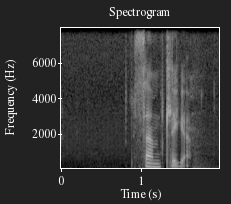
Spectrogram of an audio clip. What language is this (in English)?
Swedish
